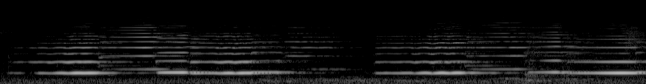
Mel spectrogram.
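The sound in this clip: A scherzo theme played in a minor key with each note lengthened: sustained, rich harmonic tones form slow melodic phrases with a brief dip in loudness midway before the line continues, moderately quiet and without voices.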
